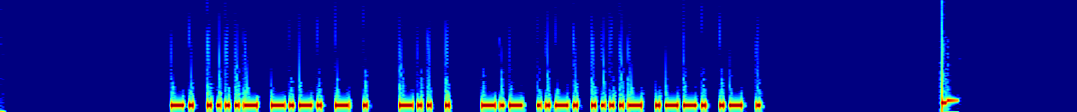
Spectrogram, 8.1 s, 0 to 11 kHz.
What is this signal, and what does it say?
Morse code, heard as a keyed tone, about 36 wpm, 700 Hz. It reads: N4CTE DE KF4PAE
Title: USA Callsign DE Callsign 35wpm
